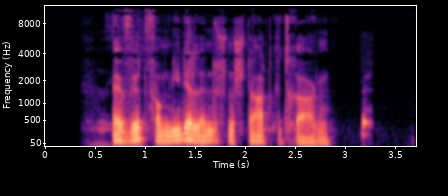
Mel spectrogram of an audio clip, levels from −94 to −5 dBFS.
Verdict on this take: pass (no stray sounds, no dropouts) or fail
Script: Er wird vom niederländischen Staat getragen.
fail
